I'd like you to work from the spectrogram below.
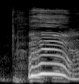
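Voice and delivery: high, loud whoop of joy; excited cheer. Real, not acted. Cheering about apple challah.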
